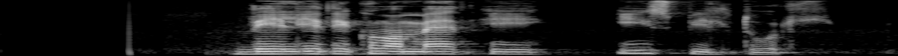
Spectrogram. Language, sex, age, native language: Icelandic, male, 40-49, Slovak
